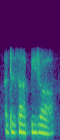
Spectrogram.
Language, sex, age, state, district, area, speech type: Manipuri, female, 30-45, Manipur, Imphal East, rural, conversation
